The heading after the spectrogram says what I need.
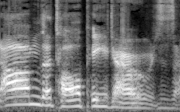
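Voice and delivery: loud, slow battle command; commanding order. Acted. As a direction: bark the order to the crew. Captain giving battle order.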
